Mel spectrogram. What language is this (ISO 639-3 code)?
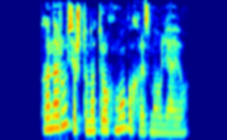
bel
